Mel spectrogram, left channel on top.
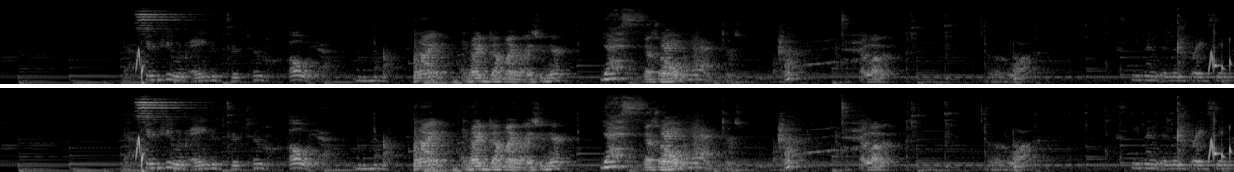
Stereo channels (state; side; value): quieter; left; 4.8 dB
